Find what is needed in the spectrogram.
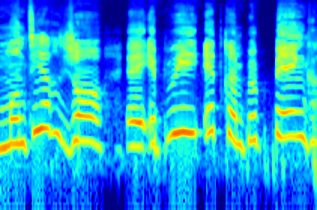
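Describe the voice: Speaking slowly, a woman with a high-pitched voice uses ordinary pitch variation.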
